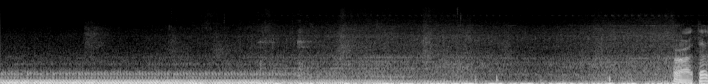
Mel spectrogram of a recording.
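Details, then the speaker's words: Toyota 3SGE on standard cams before Kelford 262° cam upgrade: deep smooth idle around 800 rpm, even steady rumble, no lumpiness or misfire; healthy stock idle. "the standard Odle and it's sitting it around 800 RPM"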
